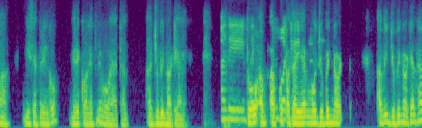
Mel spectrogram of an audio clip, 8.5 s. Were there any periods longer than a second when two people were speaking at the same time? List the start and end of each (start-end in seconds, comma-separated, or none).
5.0-6.4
